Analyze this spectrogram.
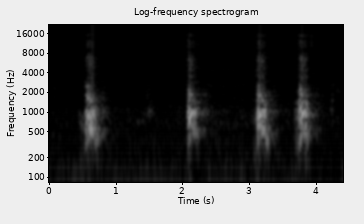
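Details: Angry barking from a seven-month-old male Dogo Argentino losing his temper at a first-time encounter: four deep, heavy barks, the last two close together, over a quiet low background.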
